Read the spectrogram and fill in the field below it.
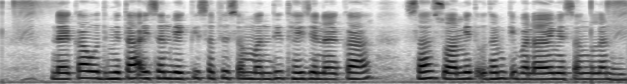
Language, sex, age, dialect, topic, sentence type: Magahi, female, 18-24, Western, banking, statement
